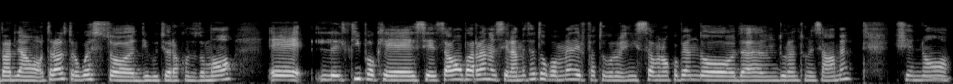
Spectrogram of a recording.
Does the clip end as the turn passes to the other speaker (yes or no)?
no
